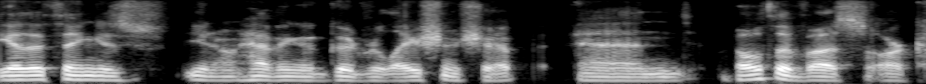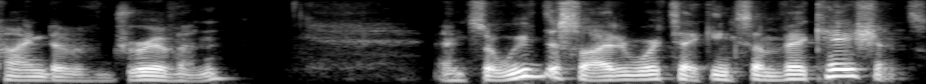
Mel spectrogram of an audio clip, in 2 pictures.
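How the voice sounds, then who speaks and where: A man's fairly low-pitched voice at a moderate pace with fairly even intonation, a normal speaking voice. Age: 60s. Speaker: executive coach. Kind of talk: interview. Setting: live online show.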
